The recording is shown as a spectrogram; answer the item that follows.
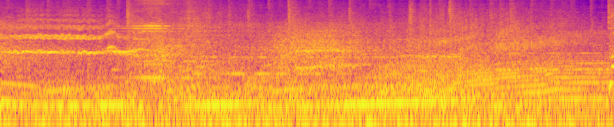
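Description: Motorbike chase in an army action movie, two bikes skidding and screeching with tyre squeal and revving engines over a loud, dense soundtrack, no talk.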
